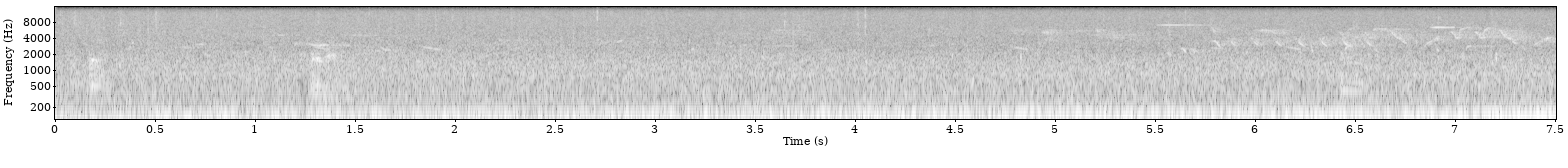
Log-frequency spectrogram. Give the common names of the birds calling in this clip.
Gray Catbird, Song Sparrow, Common Yellowthroat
